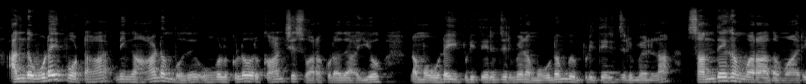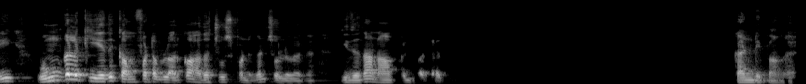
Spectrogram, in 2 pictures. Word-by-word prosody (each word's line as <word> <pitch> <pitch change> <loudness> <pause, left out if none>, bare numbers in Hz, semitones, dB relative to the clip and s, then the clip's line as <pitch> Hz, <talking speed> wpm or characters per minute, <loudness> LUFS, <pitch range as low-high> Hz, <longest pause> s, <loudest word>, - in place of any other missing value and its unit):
அந்த 145 +2 +6
உடை 215 - +9
போட்டா, 130 -3 0 0.3
நீங்க 120 -1 -4 0.2
ஆடும்போது 145 - 0
உங்களுக்குள 115 +5 -1
ஒரு - - -2
கான்ஷியஸ் 130 +4 -3
வரக்கூடாது. 100 +1 -3
ஐயோ! 110 +6 -1 0.4
நம்ம 110 0 -1
உடை 110 - +2
இப்படி 115 0 -6
தெரிஞ்சுருமே, 115 +1 -2
நம்ம 100 -3 -4
உடம்பு 120 +1 +1
இப்படி 110 - -8
தெரிஞ்சுருமேன்ல்லாம் 105 -2 -6 0.2
சந்தேகம் 145 +3 +3
வராத 105 -3 +2
மாரி, 95 - -2 0.4
உங்களுக்கு 460 -1 +7
எது - - +3
கம்ஃபர்டபிளா - - -1
இருக்குதோ, - - 0
அத 110 - -3
சூஸ் 115 0 -6
பண்ணுங்கனு - - -9
சொல்லுவேங்க. 85 -1 -10 0.4
இத 100 0 -2
தான் 135 -4 0
நான் 100 0 -4
பின்பற்றுறது. - - -11 2.9
கண்டிப்பாங்க. - - -5
115 Hz, 125 wpm, -24 LUFS, 105-135 Hz, 2.9 s, உடை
